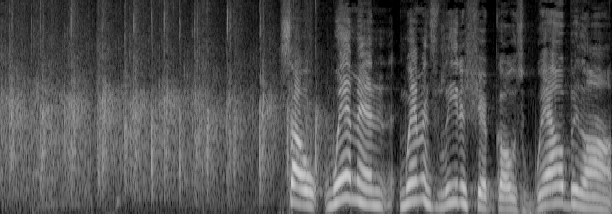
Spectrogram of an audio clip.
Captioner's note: applause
